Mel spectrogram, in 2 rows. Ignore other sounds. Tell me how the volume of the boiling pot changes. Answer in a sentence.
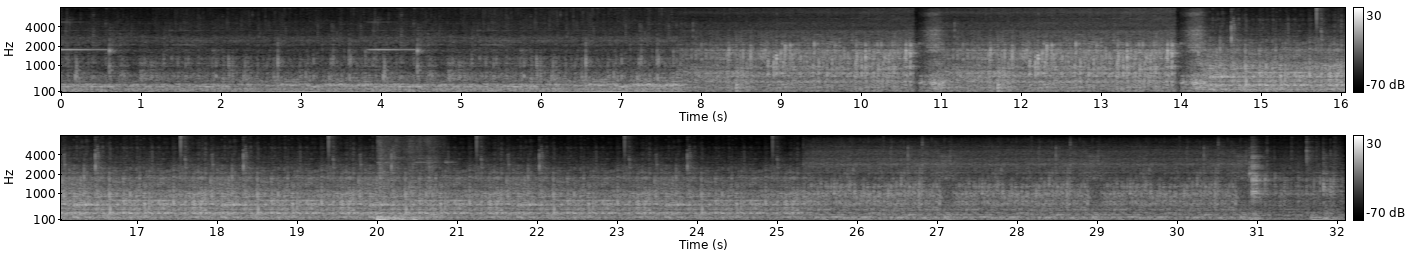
The loudness of the boiling pot goes up, then down.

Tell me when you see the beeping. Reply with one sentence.
The beeping can be heard from 20.0 to 20.9 s.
